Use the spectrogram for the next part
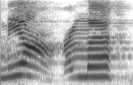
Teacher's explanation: ain sukunnya harus mengalir. Sifatnya rokhawa.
